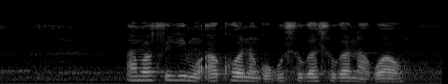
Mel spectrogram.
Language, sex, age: South Ndebele, female, 23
